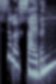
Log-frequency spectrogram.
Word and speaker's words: psilocybin: Psychedelics like psilocybin, pronounce the word. Psilocybin.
